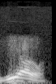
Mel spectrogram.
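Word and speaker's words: gaol: So J-A-I-L is G-L, right?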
